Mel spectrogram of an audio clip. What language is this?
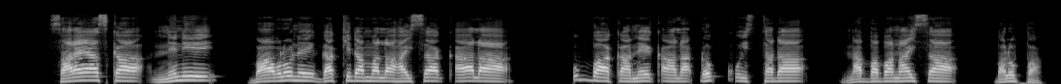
Gamo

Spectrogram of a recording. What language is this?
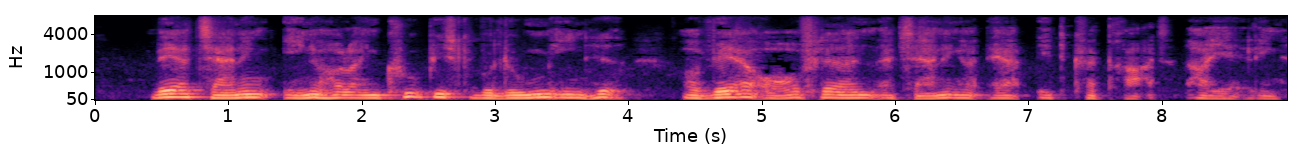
Danish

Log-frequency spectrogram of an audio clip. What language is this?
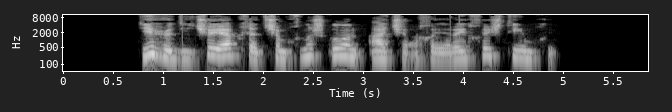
Abkhazian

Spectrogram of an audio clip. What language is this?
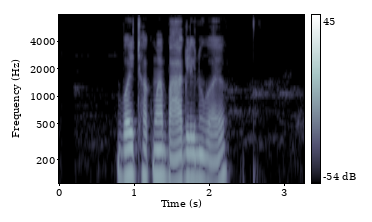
Nepali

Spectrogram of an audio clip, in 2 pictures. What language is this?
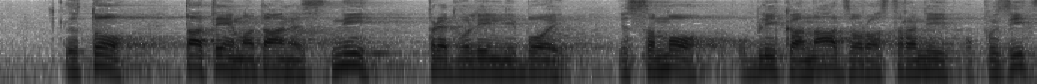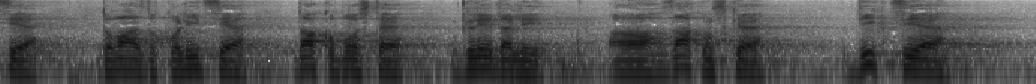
Slovenian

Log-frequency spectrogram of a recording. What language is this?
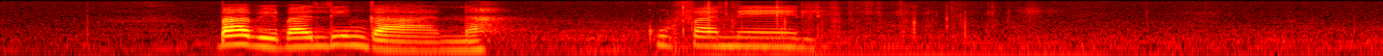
South Ndebele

